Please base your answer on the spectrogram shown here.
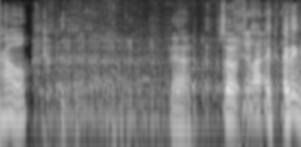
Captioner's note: audience laughs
